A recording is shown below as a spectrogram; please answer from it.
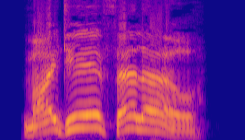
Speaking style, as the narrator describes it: cried

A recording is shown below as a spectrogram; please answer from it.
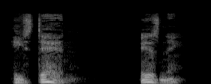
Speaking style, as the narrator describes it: Jake asked softly

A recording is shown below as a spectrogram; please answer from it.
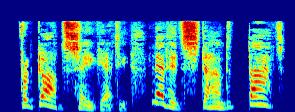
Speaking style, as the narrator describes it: he cried

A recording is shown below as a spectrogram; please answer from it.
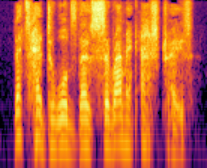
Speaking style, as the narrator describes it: Violet whispered

